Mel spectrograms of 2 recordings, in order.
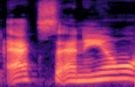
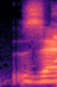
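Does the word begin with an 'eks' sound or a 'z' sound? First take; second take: eks; z. First: The word begins with an 'eks' sound. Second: The word begins with a 'z' sound. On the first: "do you pronounce it exennial?" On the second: "I pronounce it zennial"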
